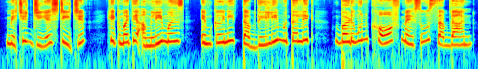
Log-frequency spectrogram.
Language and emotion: Kashmiri, fearful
